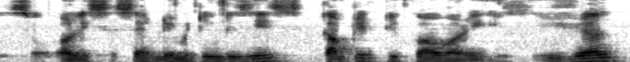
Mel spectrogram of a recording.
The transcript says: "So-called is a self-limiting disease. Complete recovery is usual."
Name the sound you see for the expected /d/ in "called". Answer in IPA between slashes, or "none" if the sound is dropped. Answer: none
